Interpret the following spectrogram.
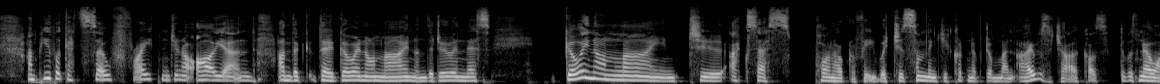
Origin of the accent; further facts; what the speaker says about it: Liverpool, North West England, United Kingdom; I was brought up in Liverpool.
